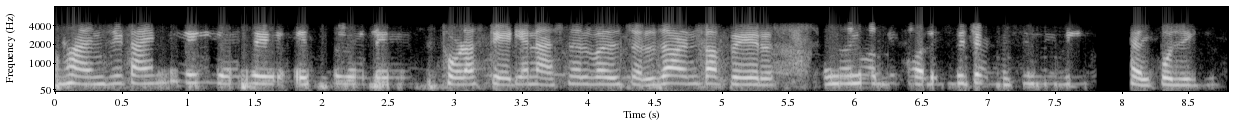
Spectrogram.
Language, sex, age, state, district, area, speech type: Punjabi, female, 18-30, Punjab, Ludhiana, urban, conversation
